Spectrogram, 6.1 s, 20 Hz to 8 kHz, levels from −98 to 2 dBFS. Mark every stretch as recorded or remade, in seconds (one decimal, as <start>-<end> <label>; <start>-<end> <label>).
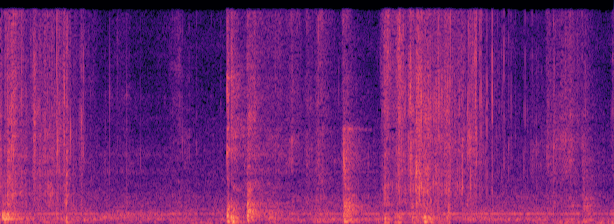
0.0-1.0 recorded; 1.0-1.7 remade; 1.7-2.3 recorded; 2.3-2.9 remade; 2.9-6.1 recorded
